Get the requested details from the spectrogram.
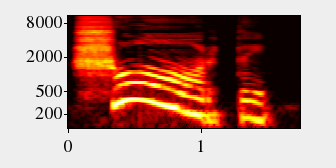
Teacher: склади перший склад Шор другий склад ти гукаємо слово шорти шорти більшою силою голосу ми вимовляємо перший склад Шор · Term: наголошений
